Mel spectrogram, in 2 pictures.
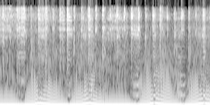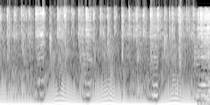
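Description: Electronic DJ dance music played very loud through a large Brewog Audio sound-system speaker stack: heavy sub-bass with a bass line that dips and rises in pitch about once a second.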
